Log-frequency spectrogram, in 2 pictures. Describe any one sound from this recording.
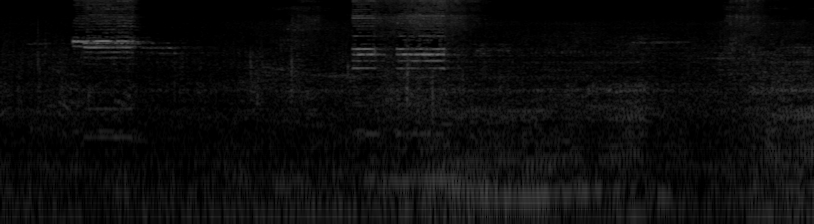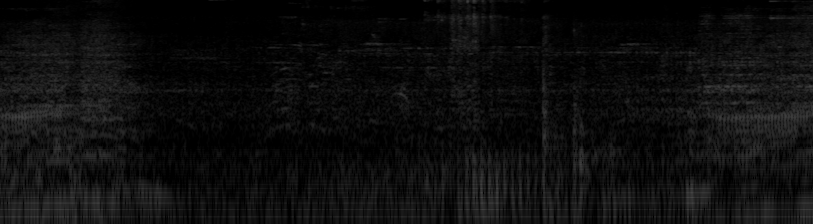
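Traffic and street bustle murmur steadily outdoors.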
